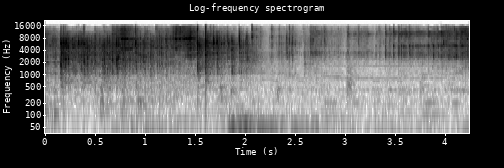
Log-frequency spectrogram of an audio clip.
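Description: Small hard candies rattling and pouring out of a clear plastic canister, a dense clatter of tiny clicks. It eases off a little past halfway through and picks up again near the end.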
